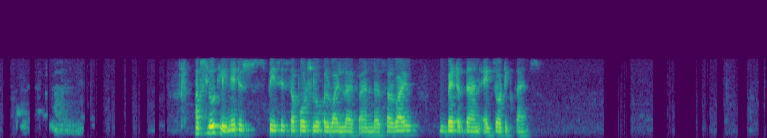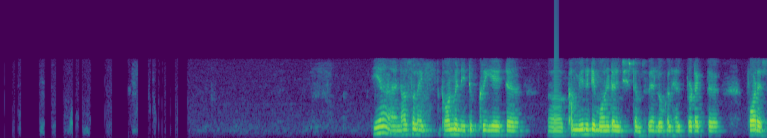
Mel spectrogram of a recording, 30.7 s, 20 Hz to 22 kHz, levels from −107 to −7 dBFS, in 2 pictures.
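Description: At 26.43 s there's a system hang loop: the system stalled and the sound hardware kept replaying one 21.33 ms slice, which fits a 1024-sample buffer, five times over until 26.54 s. That gives a brief buzz at 46.9 Hz over the telephone-band speech, with next to no audio actually lost.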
